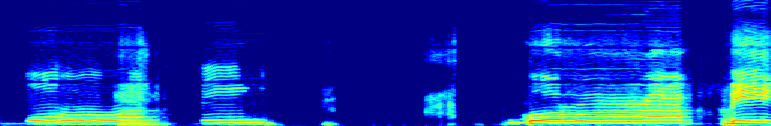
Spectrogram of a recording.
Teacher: nya jangan tertahan ya Bu mauka [berdehem] ila maad qul bu ibu nah jangan langsung jangan dimatikan lam langsung ke Ro ya lamnya hilangkan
